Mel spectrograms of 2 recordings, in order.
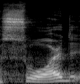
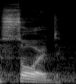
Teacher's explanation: é pronunciada como se o W não tivesse ali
